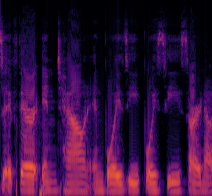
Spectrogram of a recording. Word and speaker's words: Boise: It's Boise, not Boise. I think it's with a snake, like Boise. like a zebra sound.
